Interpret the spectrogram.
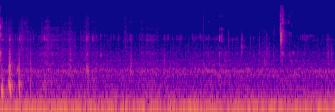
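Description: A man chewing a mouthful of pizza close to the microphone, with wet mouth sounds and small smacks, and two sharper clicks near the end. A steady low hum runs underneath.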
